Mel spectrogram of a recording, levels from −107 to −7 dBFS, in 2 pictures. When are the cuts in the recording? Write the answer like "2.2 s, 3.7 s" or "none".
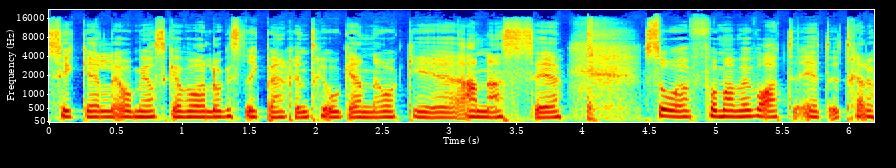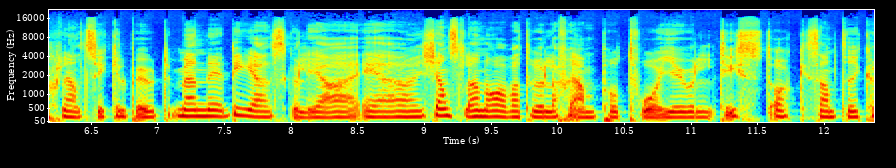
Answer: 11.2 s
